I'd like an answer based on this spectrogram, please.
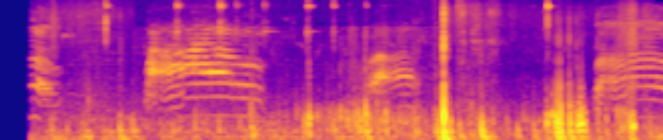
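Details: A domestic cat gives three drawn-out meows, the first short, the middle one long and wavering, the last rising then falling, over soft rustling and a sharp knock.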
